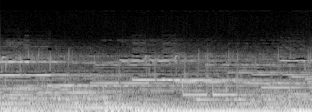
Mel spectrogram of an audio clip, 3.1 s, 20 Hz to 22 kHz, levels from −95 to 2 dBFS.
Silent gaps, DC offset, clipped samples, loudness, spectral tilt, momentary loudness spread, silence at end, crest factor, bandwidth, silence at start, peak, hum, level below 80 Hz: none; under 0.1%; under 0.1%; -16 LUFS; -9.5 dB/octave; 2 LU; 0 s; 10 dB; 4 kHz; 0 s; -2 dBFS; none; -14 dBFS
